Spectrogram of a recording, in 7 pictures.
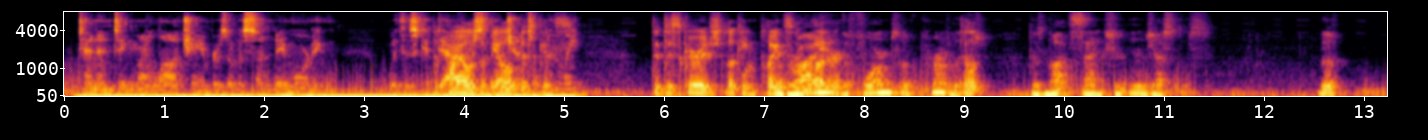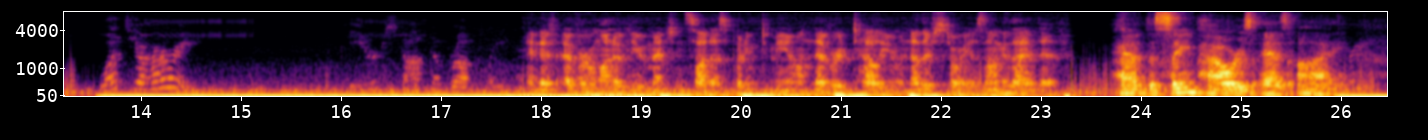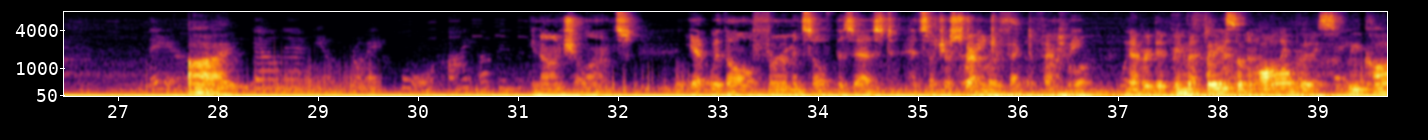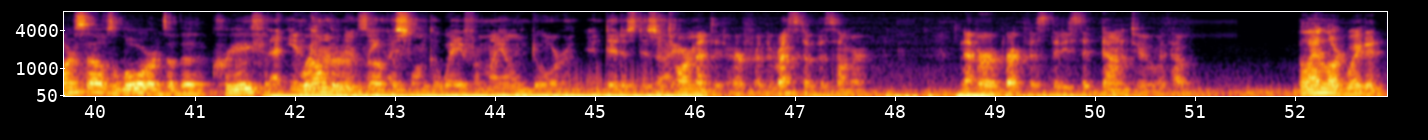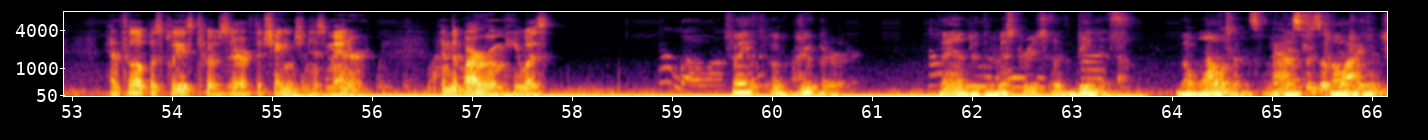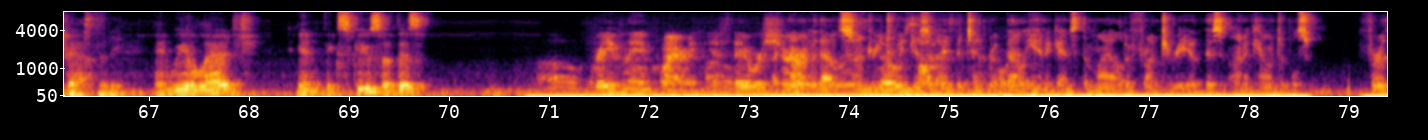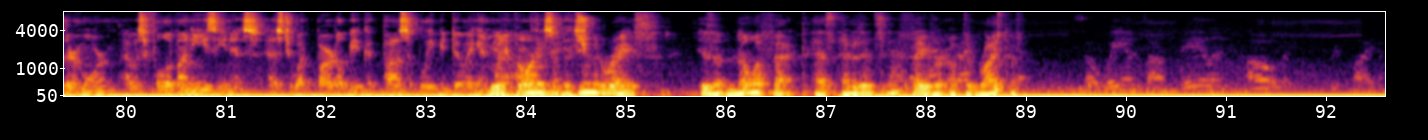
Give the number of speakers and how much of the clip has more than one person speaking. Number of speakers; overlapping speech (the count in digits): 6, about 33%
